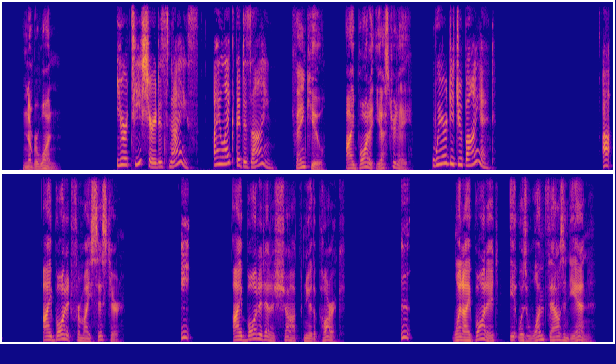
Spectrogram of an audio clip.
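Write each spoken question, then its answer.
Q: Where did you buy it?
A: B: I bought it at a shop near the park.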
